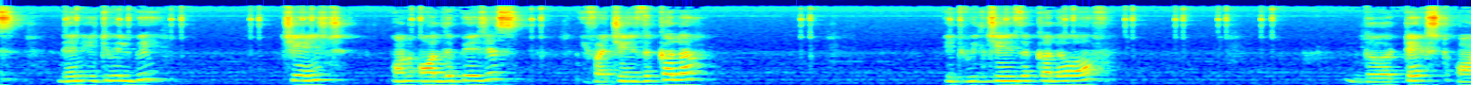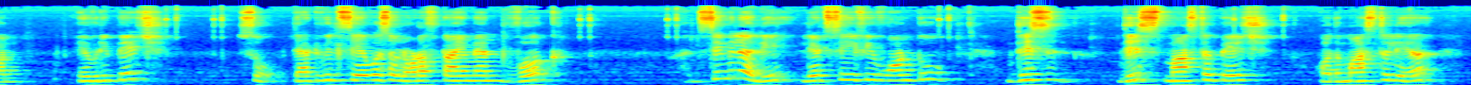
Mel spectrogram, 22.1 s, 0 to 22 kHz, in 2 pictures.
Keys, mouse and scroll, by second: 0.5 click, 12.2 click, 15.3 click, 21.5-22.0 scroll down 1.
